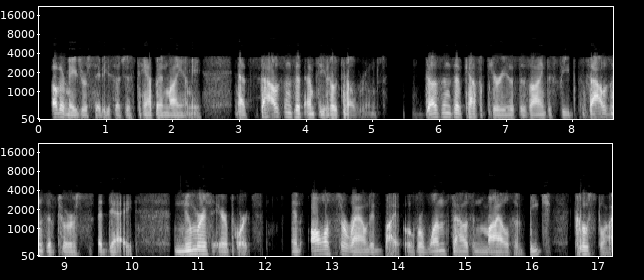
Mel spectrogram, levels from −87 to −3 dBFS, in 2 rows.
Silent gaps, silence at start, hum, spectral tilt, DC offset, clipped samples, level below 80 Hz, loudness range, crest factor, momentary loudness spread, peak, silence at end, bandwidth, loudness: 5.27-5.43 s; 0.2 s; none; -4 dB/octave; under 0.1%; under 0.1%; -58 dBFS; 3 LU; 18 dB; 14 LU; -2 dBFS; 0 s; 4.1 kHz; -20 LUFS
